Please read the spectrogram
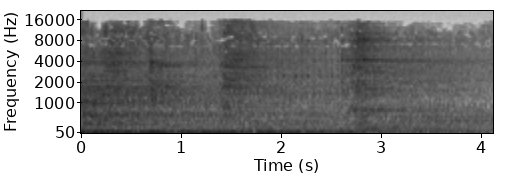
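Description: A deep, steady rumble that fades away over a few seconds.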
